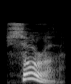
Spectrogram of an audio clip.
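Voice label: "psora", British English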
